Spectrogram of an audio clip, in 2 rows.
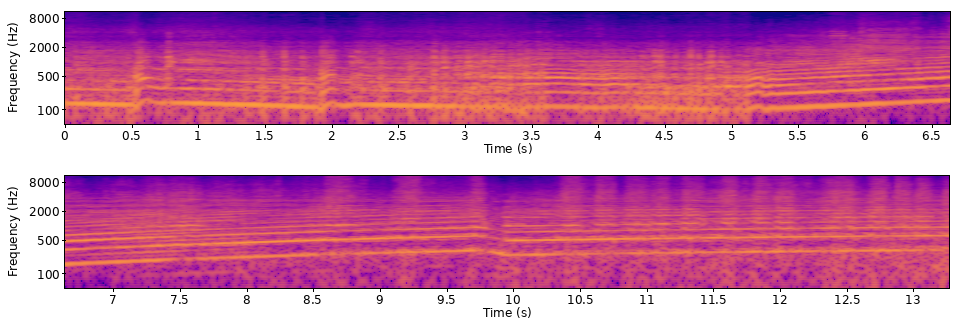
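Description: Yamaha XJ6 motorcycle's inline-four engine under way, held at a steady pitch for about five seconds, then revving up smoothly as the bike accelerates. About ten seconds in the pitch drops sharply at a gear change, then the revs climb again.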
